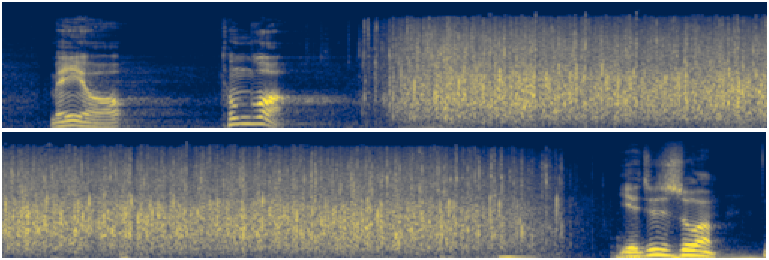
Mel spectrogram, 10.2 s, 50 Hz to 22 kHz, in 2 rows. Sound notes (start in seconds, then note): 2.4 applause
